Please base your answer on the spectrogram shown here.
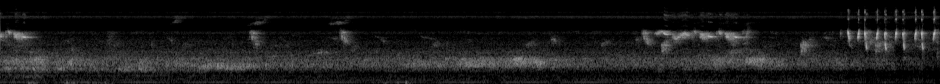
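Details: Common buzzard chick at the nest, 25 May 2022, where the eldest chick is aggressive, giving thin, high piping cheeps, scattered at first, then a fast run of sharp repeated notes, over a steady low hum.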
